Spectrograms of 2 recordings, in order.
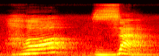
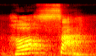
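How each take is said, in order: First: The middle consonant is a voiced z sound. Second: The middle consonant is a voiceless s sound. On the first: The speaker calls it right. "são escritas com S, mas tem som de Z" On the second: The speaker calls it wrong. "não botando o som de Z, mas botando o som do S"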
